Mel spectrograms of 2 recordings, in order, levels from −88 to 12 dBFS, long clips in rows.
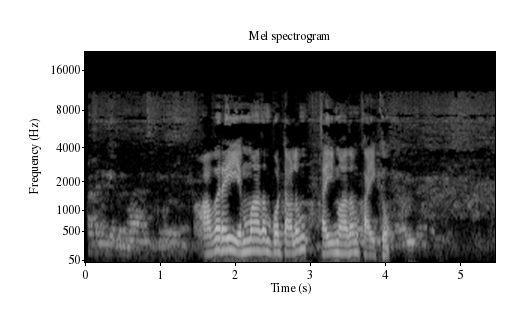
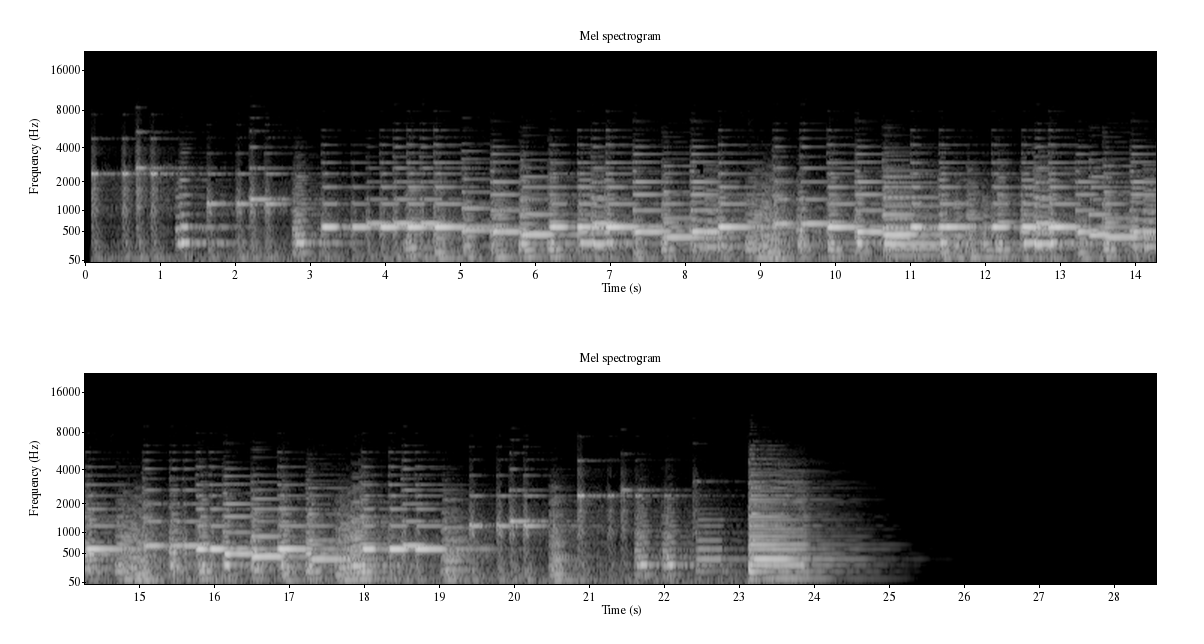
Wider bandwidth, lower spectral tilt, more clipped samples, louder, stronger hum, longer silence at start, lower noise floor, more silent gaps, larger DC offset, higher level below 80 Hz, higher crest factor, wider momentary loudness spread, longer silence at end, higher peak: first, 11.5 kHz vs 5.8 kHz; second, -4.5 dB/octave vs -9 dB/octave; neither; second, -23 LUFS vs -17 LUFS; neither; about the same, 0.05 s vs 0.1 s; second, -45 dBFS vs under -90 dBFS; neither; neither; second, -64 dBFS vs -42 dBFS; about the same, 18 dB vs 16 dB; first, 22 LU vs 14 LU; second, 0 s vs 4.3 s; second, -8 dBFS vs 0 dBFS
